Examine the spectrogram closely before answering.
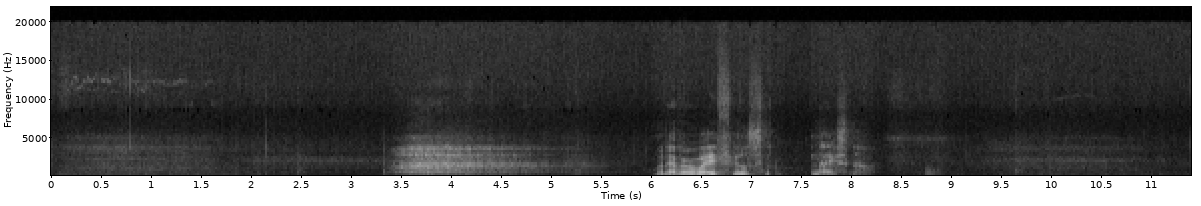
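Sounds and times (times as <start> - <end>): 
slow deep breathing: 0.0 - 6.1, 8.4 - 11.3
speech: 6.0 - 8.3.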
